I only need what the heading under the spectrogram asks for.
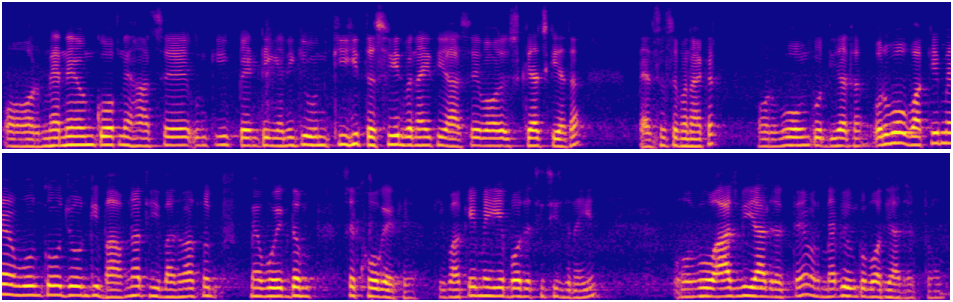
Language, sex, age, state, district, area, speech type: Hindi, male, 30-45, Rajasthan, Jodhpur, urban, spontaneous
